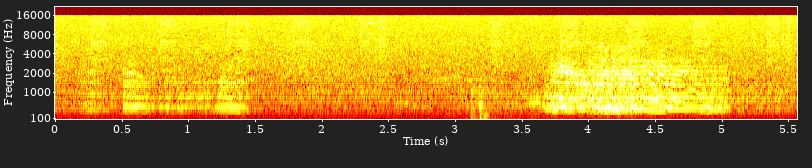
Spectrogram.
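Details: Red deer stag roars in the 2018 rut, Sandomierz Forest: a shorter harmonic roar, a soft knock, then a louder, longer, wavering roar rich in overtones.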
